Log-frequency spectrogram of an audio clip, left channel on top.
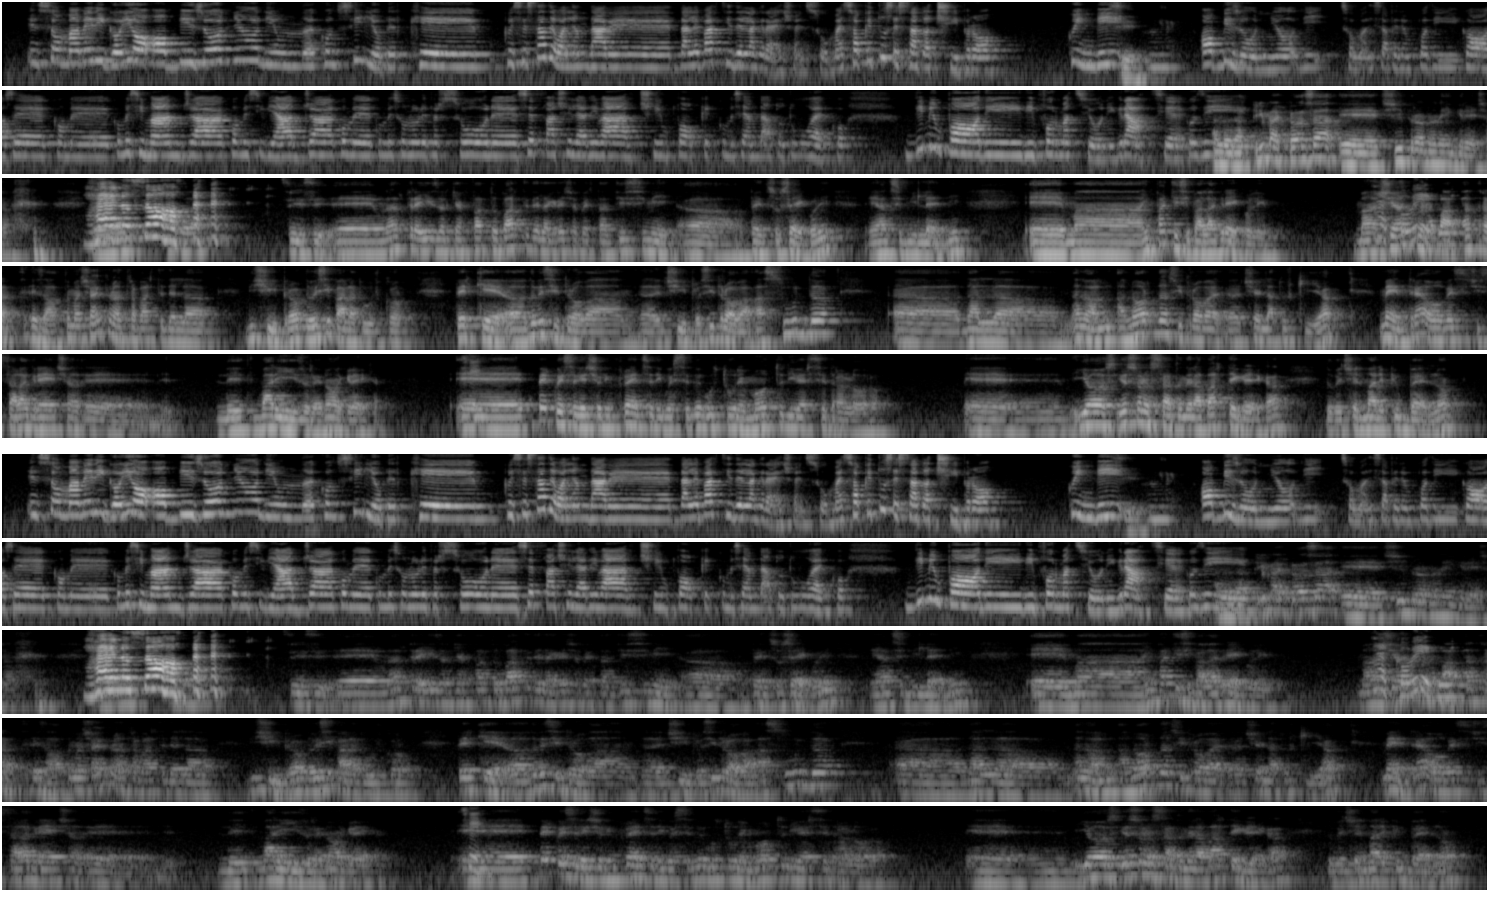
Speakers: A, in the centre; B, on the left.
A: Insomma, Americo, io ho bisogno di un consiglio perché mm, quest'estate voglio andare dalle parti della Grecia, insomma, e so che tu sei stato a Cipro, quindi
B: Sì,
A: mm, ho bisogno di, insomma, di sapere un po' di cose, come, come si mangia, come si viaggia, come, come sono le persone, se è facile arrivarci, un po' che, come sei andato tu, ecco. Dimmi un po' di, di informazioni, grazie, così...
B: allora, prima
A: <laughs>
B: cosa, eh, Cipro non è in Grecia, <laughs>
A: Eh,
B: è un'altra
A: lo so!
B: isola.
A: <laughs>
B: Sì, sì, è un'altra isola che ha fatto parte della Grecia per tantissimi, eh, penso, secoli, e anzi millenni, eh, ma infatti si parla greco lì, Ma
A: Ecco,
B: c'è anche
A: vedi?
B: una pa- un'altra, esatto, ma c'è anche un'altra parte della- di Cipro dove si parla turco, perché eh, dove si trova eh, il Cipro? Si trova a sud, eh, dal, ah, no, al, a nord si trova, eh, c'è la Turchia, mentre a ovest ci sta la Grecia e le, le varie isole, no, greche. E
A: Sì,
B: per questo che c'è un'influenza di queste due culture molto diverse tra loro. Eh, io, io sono stato nella parte greca dove c'è il mare più bello.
